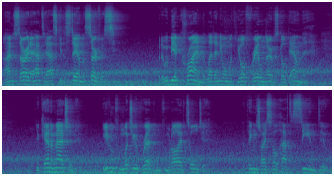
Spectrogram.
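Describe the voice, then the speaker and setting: A man's voice: on the high side, normal speed, very noisy, lightly acted. A man playing a headstrong, intense occult explorer in an old-time radio horror drama, commanding and theatrical. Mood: confident, condescending. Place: theatre stage in live performance. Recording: roomy live stage, loud music underneath. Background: loud music.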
